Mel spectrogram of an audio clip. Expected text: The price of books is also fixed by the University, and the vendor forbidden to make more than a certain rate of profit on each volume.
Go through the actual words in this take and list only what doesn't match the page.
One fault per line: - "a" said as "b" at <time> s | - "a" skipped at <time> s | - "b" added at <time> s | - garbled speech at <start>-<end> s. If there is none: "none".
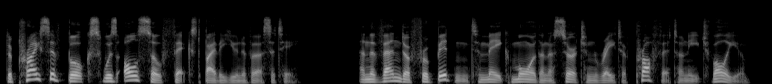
- "is" said as "was" at 1.0 s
